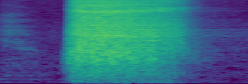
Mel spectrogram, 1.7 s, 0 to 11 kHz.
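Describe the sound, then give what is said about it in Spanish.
A full, forceful exhalation before a breath-hold: one loud, steady rush of breath lasting about a second, heard alone and ending cleanly into silence. “20 segundos, 15 segundos, exhalo totalmente.”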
